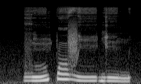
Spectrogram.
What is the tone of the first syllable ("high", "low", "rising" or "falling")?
rising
